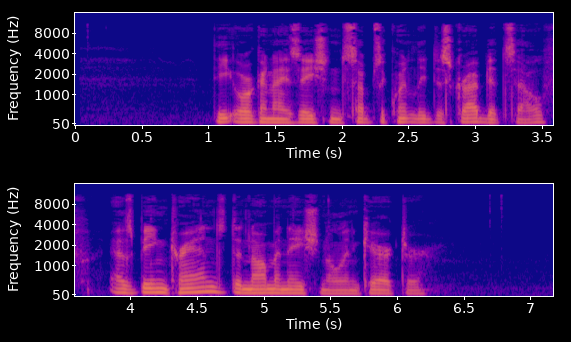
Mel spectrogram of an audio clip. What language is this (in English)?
English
